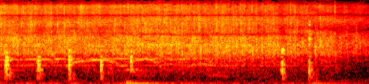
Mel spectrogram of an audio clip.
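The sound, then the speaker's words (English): A crowd claps in a steady, dense wash of applause, with a few sharper individual claps standing out early and near the end, and no voices over it. “But yeah, one more time for the applause, please.”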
